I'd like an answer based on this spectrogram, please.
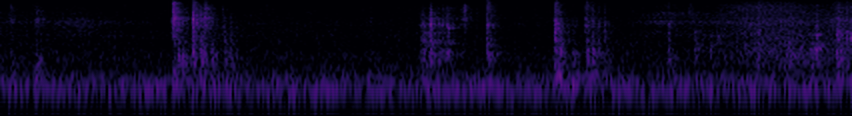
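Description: Toys clattering and rustling as a small child rummages in a toy chest: a few scattered light clicks and knocks, over a faint steady low hum.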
